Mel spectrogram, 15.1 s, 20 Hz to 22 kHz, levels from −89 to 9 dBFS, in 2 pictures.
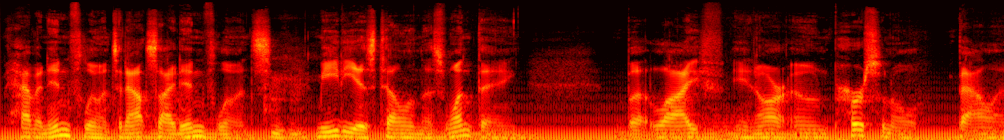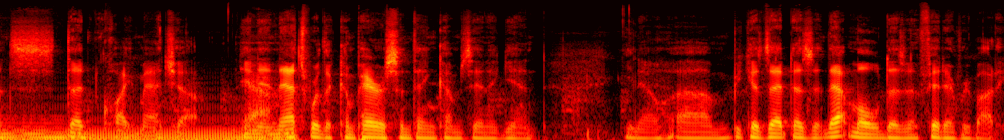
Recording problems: electrical hum; noticeable; until 10 s; 50 Hz, 15 dB below the speech

